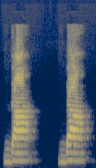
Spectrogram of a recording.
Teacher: জিহ্বার আগা দুই দাঁতে গোড়ায় লাগাতে হবে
